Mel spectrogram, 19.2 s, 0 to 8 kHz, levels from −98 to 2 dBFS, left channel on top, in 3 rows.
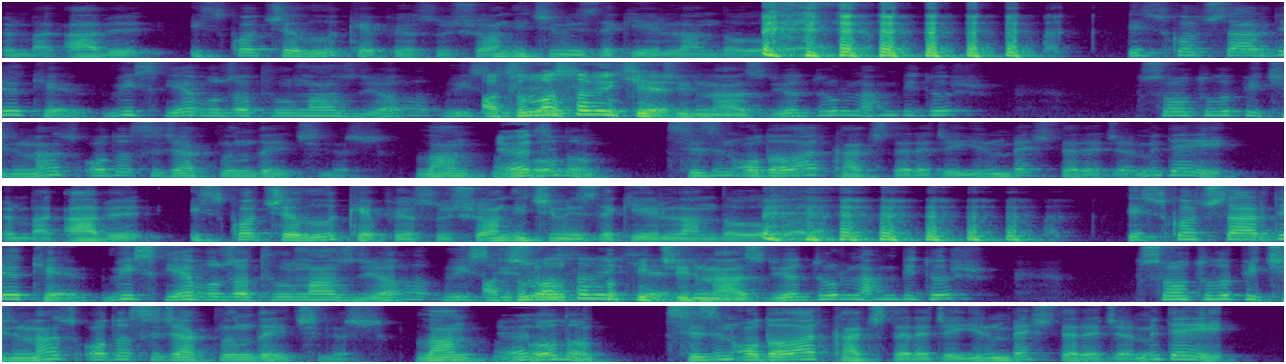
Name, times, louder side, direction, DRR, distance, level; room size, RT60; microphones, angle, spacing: voice 1, 0.0-4.1 5.6-9.2 9.6-11.3 12.1-15.8 16.1-18.9, right 5 dB, 45° right, 0.4 m, -31 dB
voice 2, 3.8-5.3 8.8-9.8 15.3-15.5, left 4 dB, 70° left, 0.5 m, -24 dB
10.0 x 5.2 x 2.7 m
head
